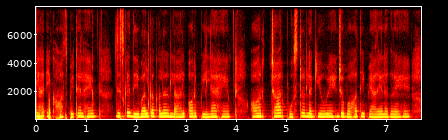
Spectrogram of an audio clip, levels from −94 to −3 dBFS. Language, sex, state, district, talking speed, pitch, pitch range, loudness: Hindi, female, Bihar, Jahanabad, 185 wpm, 205 Hz, 195-210 Hz, -27 LUFS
